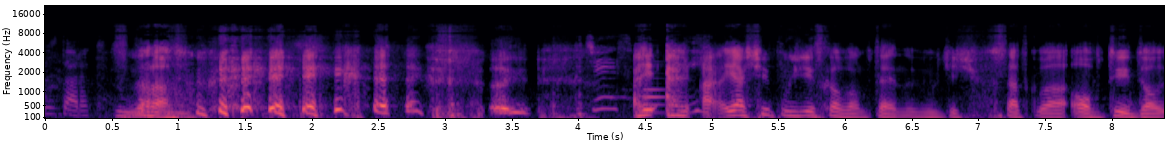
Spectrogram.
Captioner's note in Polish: śmiech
